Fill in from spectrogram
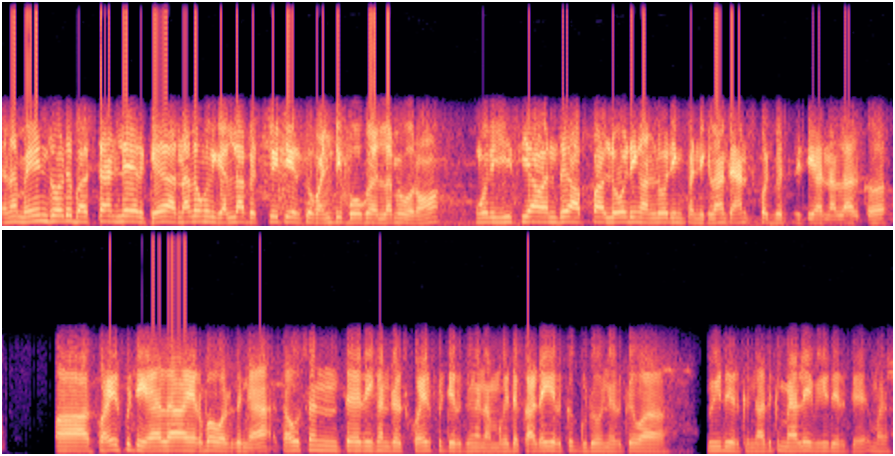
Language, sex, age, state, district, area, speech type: Tamil, male, 45-60, Tamil Nadu, Tenkasi, rural, conversation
